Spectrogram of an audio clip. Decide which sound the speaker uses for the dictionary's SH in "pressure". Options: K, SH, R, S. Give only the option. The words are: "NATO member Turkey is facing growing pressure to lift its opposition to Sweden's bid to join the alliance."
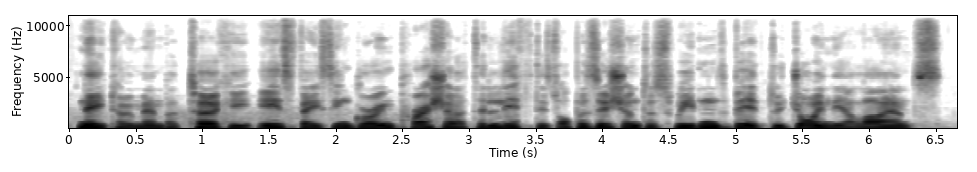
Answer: SH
